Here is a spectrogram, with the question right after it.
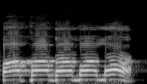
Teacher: આ ઓષ્ટિયમ બે હોઠ મિત્રો ભેગા થાય ને તો જ એ નીકળે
